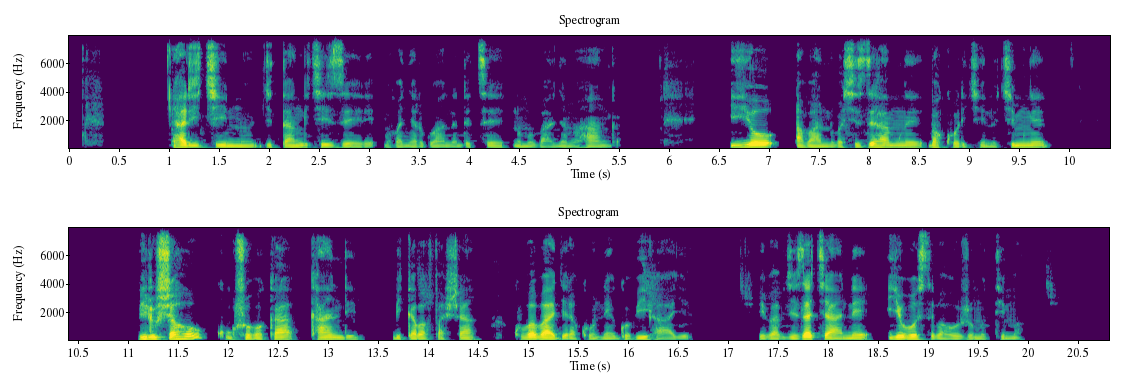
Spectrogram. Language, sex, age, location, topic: Kinyarwanda, male, 18-24, Nyagatare, government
